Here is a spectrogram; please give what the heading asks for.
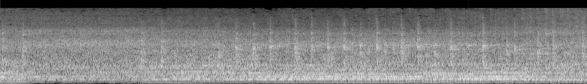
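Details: Chevrolet LS1 V8 running: loud busy engine with fast fairly regular tapping about three per second, a knock of unconfirmed cause.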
